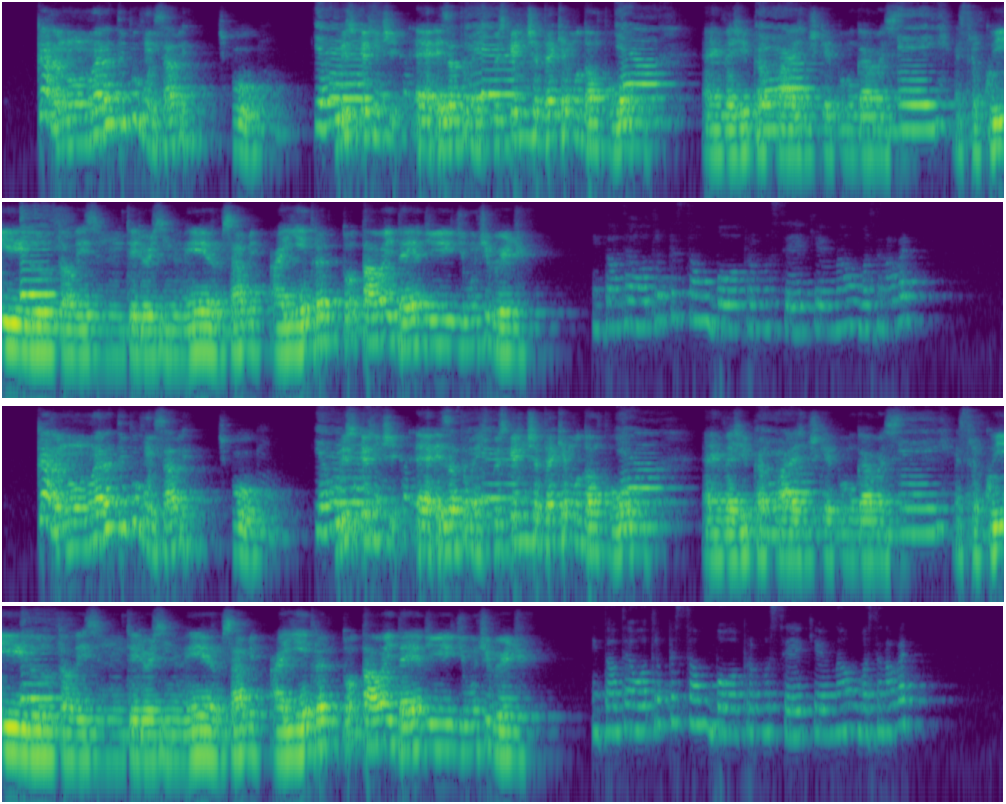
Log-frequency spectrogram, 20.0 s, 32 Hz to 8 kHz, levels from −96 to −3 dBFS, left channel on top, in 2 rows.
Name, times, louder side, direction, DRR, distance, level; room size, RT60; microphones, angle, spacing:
voice 1, 0.3-1.9 2.3-2.5 3.3-6.3 7.0-9.0 9.5-15.2, right 1 dB, 5° left, -5 dB, 0.8 m, -26 dB
sound 1, 3.1-3.7 4.6-5.2 6.1-6.6 7.5-8.0 8.9-9.4 10.2-10.5, left 5 dB, 45° left, 0.3 m, -28 dB
voice 2, 3.1-4.5 13.5-13.8 15.9-19.1, right 2 dB, 85° right, 4 dB, 0.6 m, -40 dB
2.7 x 2.7 x 2.4 m, 0.73 s
head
